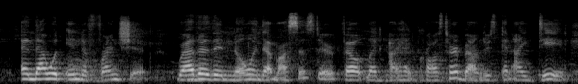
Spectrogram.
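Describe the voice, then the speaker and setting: A woman speaks at a fairly high pitch, fairly quickly, with an animated tone and ordinary pitch variation. Noticeable background noise sits behind her. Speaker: podcast host. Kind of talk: casual chat. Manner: loud.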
